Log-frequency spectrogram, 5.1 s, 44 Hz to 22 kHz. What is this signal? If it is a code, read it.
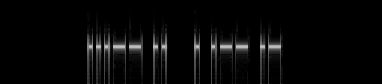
Morse code, heard as a keyed tone, about 22 wpm, 700 Hz. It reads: 3I EWA
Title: Winter Field Day Exchanges Encore 22wpm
